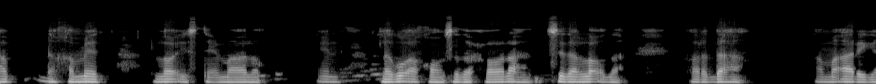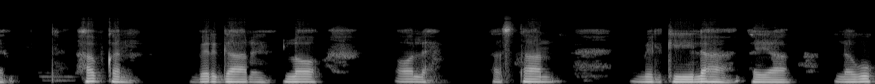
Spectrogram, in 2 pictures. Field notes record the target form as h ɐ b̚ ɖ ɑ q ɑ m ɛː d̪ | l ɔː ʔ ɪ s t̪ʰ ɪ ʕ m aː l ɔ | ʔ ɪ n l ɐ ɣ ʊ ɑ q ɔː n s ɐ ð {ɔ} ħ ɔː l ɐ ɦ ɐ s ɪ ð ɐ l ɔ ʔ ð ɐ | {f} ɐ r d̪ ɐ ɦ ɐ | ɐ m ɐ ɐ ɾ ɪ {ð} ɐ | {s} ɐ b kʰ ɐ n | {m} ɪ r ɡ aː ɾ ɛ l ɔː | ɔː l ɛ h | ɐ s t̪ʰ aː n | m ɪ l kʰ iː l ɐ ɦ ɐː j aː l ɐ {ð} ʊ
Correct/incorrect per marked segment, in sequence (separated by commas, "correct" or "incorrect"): correct, correct, incorrect, incorrect, incorrect, incorrect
